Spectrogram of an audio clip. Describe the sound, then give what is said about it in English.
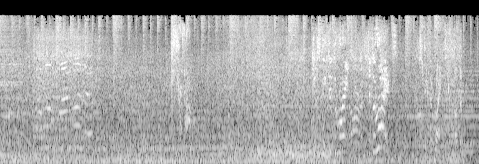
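A bus turning off a highway onto a slip road gives a steady, loud rumble of engine and road noise that fills the whole stretch with little change. “The bus turns off the highway onto the slip road.”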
